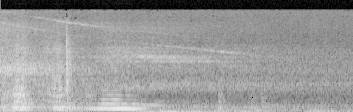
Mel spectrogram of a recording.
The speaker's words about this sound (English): Oh, I think the vacuum started back up. Yeah, I'll shut the door.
